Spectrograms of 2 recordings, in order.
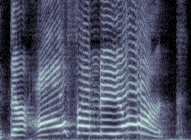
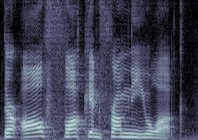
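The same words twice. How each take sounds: First: High, emphatic cry after a laugh; exasperated exclamation. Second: Said in the usual way. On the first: Real, not acted.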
